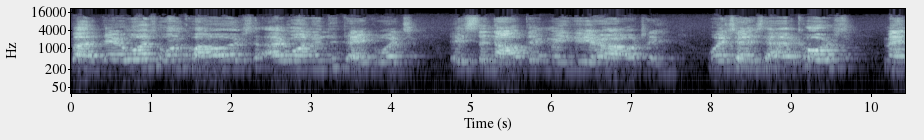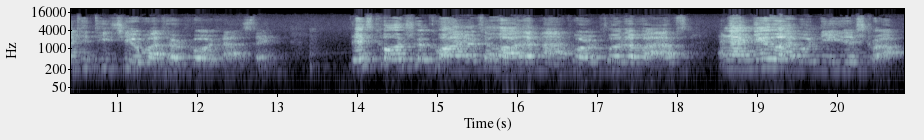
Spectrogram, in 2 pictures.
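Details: Adult man with cerebral palsy giving a talk about his own life; dysarthria (cerebral palsy).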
